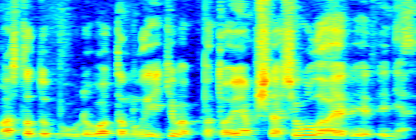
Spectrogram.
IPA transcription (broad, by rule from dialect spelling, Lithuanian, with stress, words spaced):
ˈmɐs ˈtɑːdʊ ˈbuːdɐʋoː tɐm ˈlˠɐɪkʲɪ ˈʋɐ pɐ ˈtoː ˈjɛm ˈʃʲɪtoː ˈsʲuːlˠoː ɪr tɐɪ ˈnʲɛ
